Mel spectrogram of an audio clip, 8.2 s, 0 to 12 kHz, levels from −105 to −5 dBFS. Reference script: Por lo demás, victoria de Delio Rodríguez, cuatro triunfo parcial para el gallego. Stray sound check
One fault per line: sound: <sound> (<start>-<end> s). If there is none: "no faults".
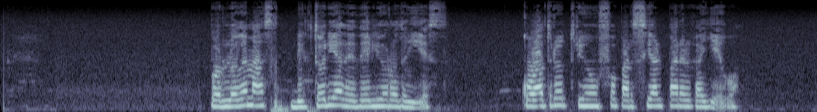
no faults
